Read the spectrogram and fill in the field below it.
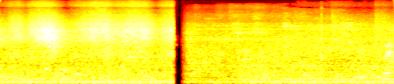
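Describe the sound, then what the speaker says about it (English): Floor scrubber worked by hand over the dirty spots of a kitchen floor, giving a steady, close rubbing and scrubbing noise with a low hum underneath that breaks off briefly and then resumes. "just take the floor scrubber and elbow grease and scrub the more difficult or dirty spots"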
